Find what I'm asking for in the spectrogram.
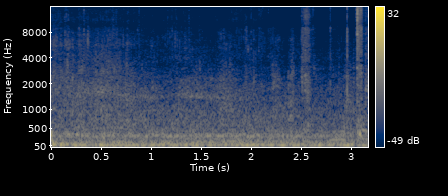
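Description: Motorboat noise on open water off Turkey, a steady low engine rumble of small fishing boats mixed with wind buffeting the microphone and faint splashing.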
